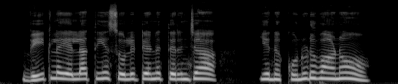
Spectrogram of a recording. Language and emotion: Tamil, fearful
